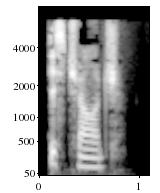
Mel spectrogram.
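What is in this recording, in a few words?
"discharge" British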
